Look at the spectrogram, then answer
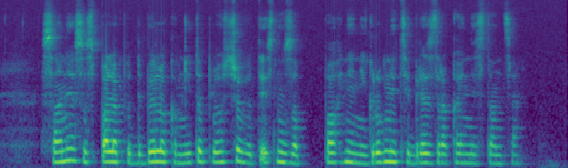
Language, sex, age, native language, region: Slovenian, female, 18-29, Slovenian, Drava region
